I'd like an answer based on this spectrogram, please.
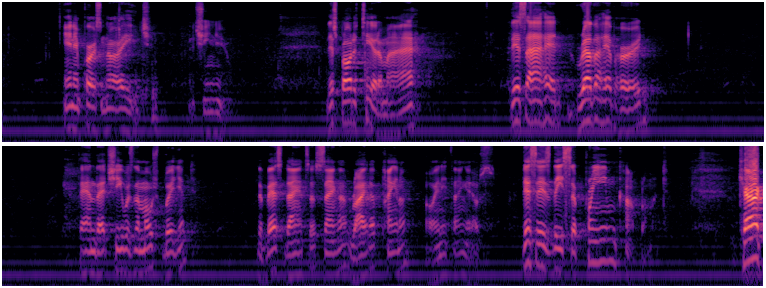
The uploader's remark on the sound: gives a speech at the Rally for God, Family and Country July 1965 in Boston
